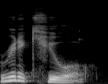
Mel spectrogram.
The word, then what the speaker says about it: ridicule: It's not ridicule or ridicule, it's ridicule. Make the long oo sound plus the dark L at the end of the word.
